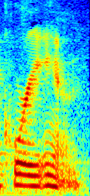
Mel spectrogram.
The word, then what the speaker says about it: Corianne: And I am Corianne, Cori space Ann.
